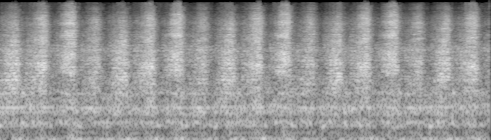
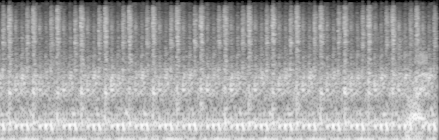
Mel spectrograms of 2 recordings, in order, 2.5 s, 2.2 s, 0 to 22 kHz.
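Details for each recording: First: Abandoned Bedford CF van with diesel engine, barn find, oil light going out: steady even cranking about six turns a second with no firing; engine turns over freely on the starter before fuel system priming. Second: Abandoned Bedford CF2 van diesel started after long storage: loud, uneven idle with a hard knock about twelve times a second, seemingly on about three and a bit cylinders; heavy crankcase blow-by, tired engine running rough.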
